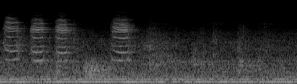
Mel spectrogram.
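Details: Male blue jay seemingly addressing the camera, giving four quick harsh, buzzy calls rich in overtones within the first second and a half, then falling quiet over a steady low hum.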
